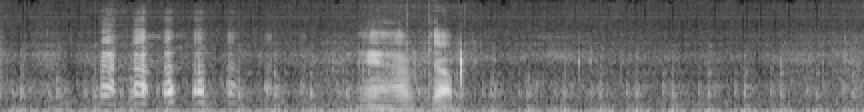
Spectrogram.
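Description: A fishing boat's engine idling with a steady low, even thudding, and a few short clicks about half a second in.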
